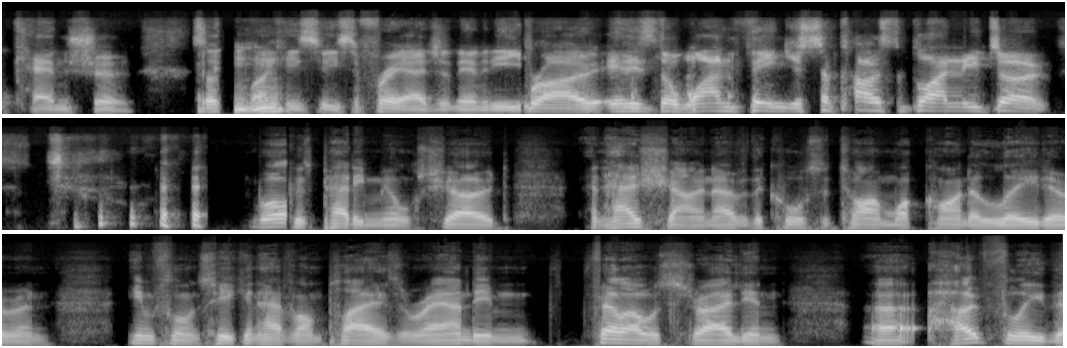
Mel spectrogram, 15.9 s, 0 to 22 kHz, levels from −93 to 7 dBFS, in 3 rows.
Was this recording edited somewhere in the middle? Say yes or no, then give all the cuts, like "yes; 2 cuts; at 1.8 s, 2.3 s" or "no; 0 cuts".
yes; 3 cuts; at 1.1 s, 2.6 s, 6.7 s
